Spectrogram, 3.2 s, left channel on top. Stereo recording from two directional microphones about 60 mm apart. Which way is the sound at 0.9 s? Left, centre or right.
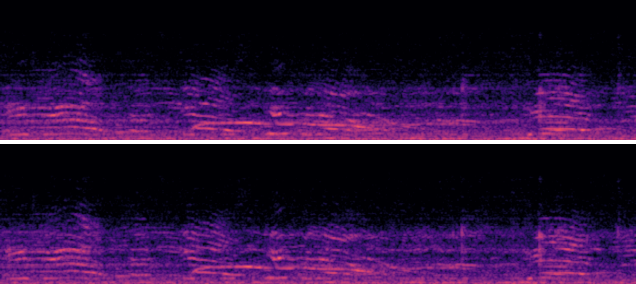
Left.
